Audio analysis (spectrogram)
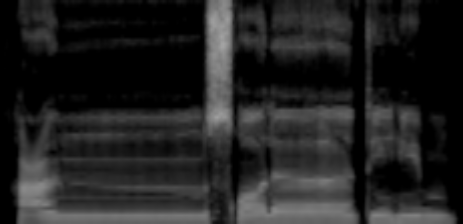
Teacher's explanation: نون ساکن کے بعد حروف حلقی میں سے کوئی حرف نہیں ہے، اس لیے نون کے اوپر اخفا ہوگا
